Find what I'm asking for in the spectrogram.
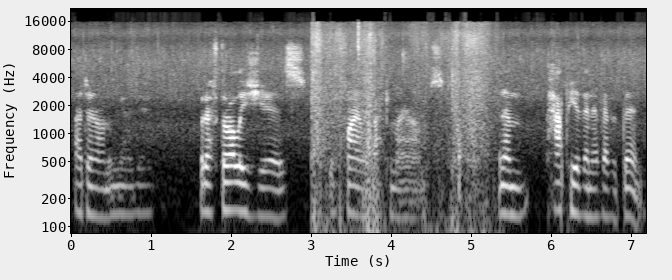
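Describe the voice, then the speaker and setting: A man playing a conflicted, tender superhero in an intimate audio roleplay, with a gravelly voice and halting, earnest, emotional delivery. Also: mid-range voice, monotone, background noise, close to an everyday voice. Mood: tender, relieved.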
